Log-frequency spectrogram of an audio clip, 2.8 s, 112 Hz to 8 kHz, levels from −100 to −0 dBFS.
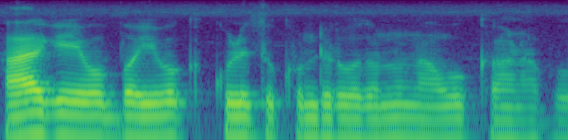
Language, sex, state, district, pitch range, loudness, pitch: Kannada, male, Karnataka, Koppal, 105-115 Hz, -24 LUFS, 110 Hz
